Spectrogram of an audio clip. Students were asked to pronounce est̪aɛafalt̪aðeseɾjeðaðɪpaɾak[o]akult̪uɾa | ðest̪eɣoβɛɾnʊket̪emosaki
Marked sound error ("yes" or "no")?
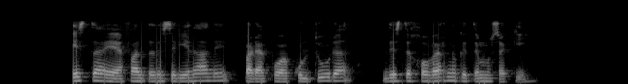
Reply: no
